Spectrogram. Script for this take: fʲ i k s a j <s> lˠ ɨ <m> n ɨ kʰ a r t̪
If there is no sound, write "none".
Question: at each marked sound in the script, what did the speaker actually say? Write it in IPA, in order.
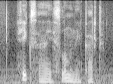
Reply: s, m

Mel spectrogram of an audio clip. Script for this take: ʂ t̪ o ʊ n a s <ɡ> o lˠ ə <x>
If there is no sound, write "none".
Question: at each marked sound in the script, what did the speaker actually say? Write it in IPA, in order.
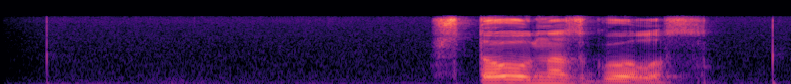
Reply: ɡ, s

